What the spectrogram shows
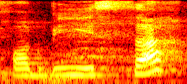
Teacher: سانس ٹوٹنے کی صورت میں خبیثہ پڑھ لیں گے، تا کو ساکن کر کے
